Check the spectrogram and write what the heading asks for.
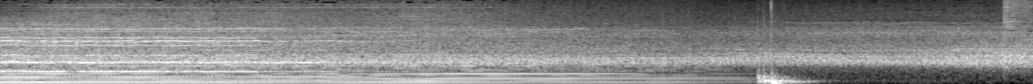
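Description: Live worship band holding a final sustained chord on electric guitar and bass, slowly fading. About three-quarters of the way through, the chord cuts off with a thump, leaving a quieter hiss of live-room audience noise.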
